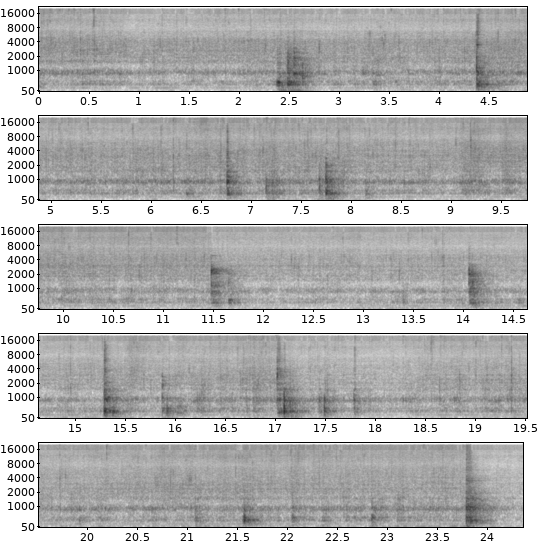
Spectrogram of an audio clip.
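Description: Fish molly masala mix sizzles steadily in a hot pan, with repeated sharp scrapes and clacks of stirring spaced every second or two; close, moderate level, no voices.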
